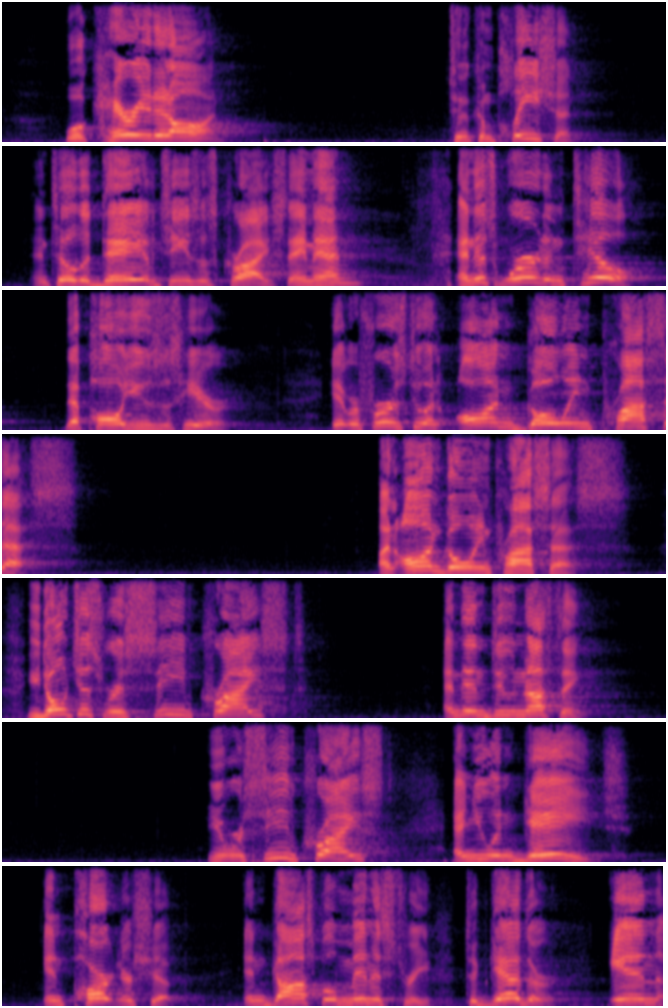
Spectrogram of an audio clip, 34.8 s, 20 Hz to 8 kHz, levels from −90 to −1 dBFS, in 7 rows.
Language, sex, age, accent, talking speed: English, male, 50-69, American, 90 wpm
